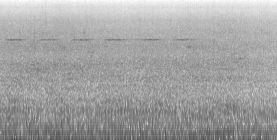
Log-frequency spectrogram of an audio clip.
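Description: Steady rushing traffic noise heard from a moving bicycle on a rain-soaked city street: a low rumble of motorbike and car engines under the hiss of tyres on wet road. A faint high whine comes and goes throughout.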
